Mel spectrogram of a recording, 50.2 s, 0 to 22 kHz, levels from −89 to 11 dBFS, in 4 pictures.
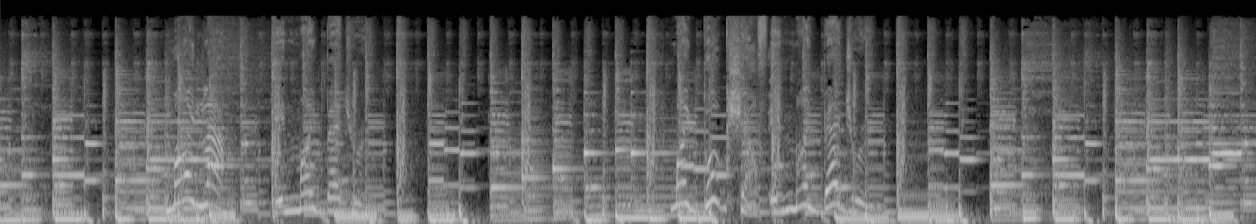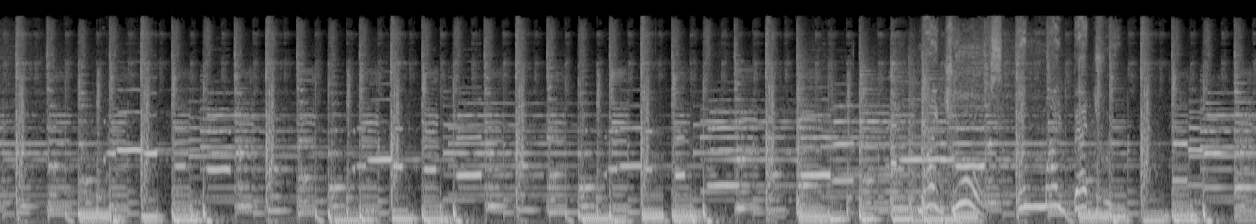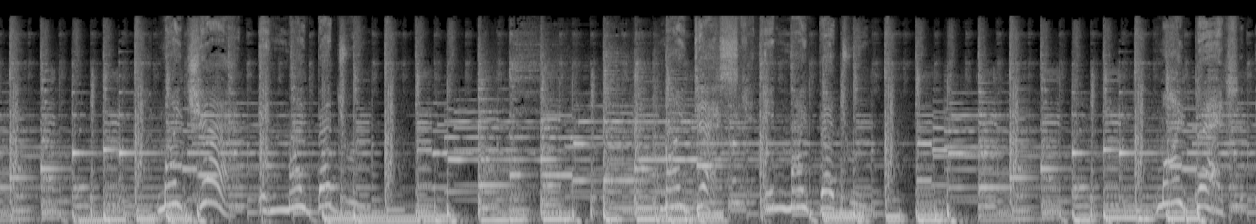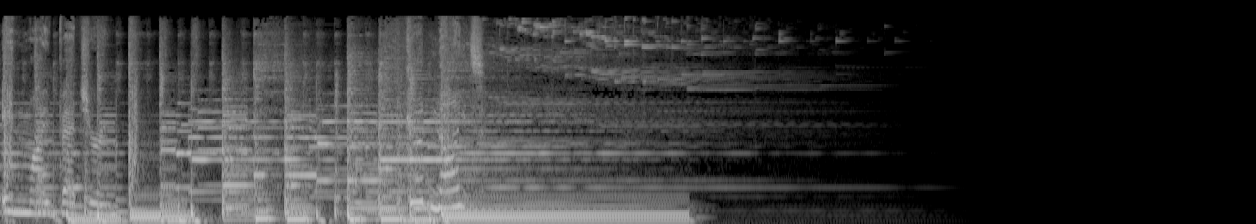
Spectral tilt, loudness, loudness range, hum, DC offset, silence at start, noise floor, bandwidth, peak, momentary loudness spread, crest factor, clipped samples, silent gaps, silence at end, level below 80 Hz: -5 dB/octave; -18 LUFS; 3 LU; none; under 0.1%; 0 s; under -90 dBFS; 16.5 kHz; -2 dBFS; 7 LU; 16 dB; under 0.1%; none; 4.75 s; -28 dBFS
